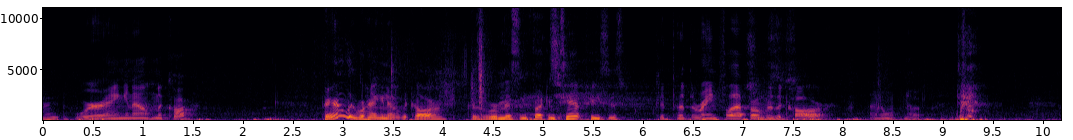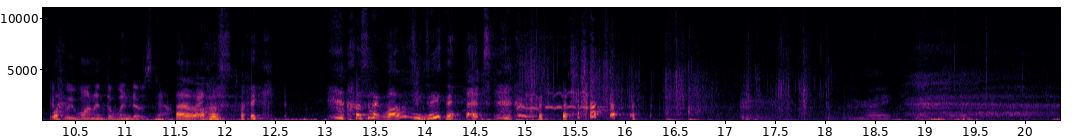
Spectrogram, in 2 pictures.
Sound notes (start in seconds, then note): 14.7 laughing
